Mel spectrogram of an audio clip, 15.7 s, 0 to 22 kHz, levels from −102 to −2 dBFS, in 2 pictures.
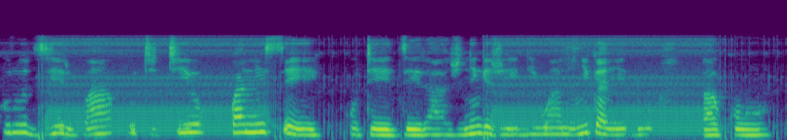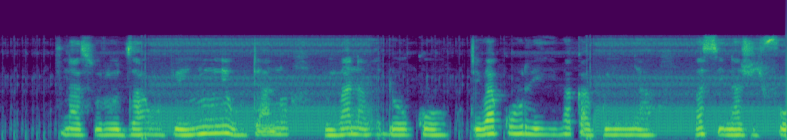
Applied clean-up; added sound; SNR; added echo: none; Drill; 18 dB; none.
